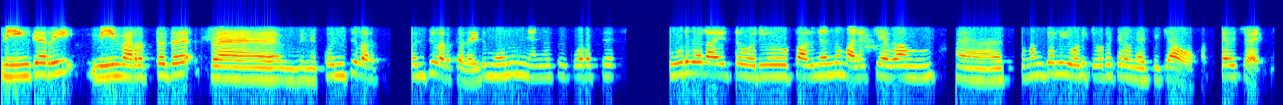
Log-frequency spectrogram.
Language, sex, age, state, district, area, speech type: Malayalam, female, 45-60, Kerala, Kottayam, rural, conversation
